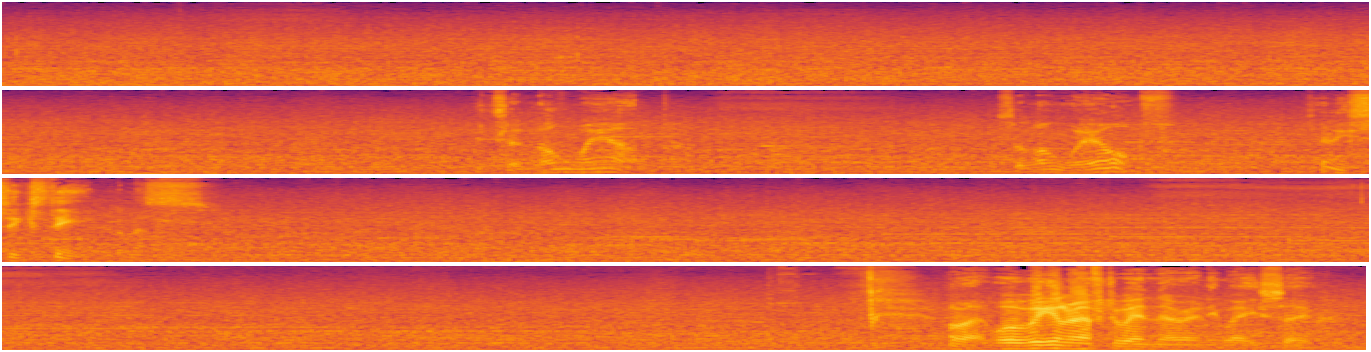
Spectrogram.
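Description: A spaceship engine hums with a steady low drone.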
